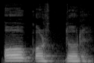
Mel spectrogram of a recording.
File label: "okiurttur", Archi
